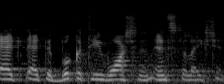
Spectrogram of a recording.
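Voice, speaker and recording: A woman speaks in a raised, projected voice. Noticeable background noise runs underneath. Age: 90s. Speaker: artist. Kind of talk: tribute toast.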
